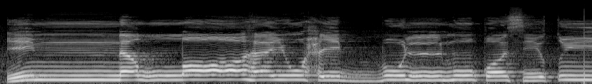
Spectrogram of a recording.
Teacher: Jelaskan qaf yang tebal muqa, kemudian sin yang berbaris di bawah si nipiskan, kemudian ta yang berbaris di bawah juga ditebalkan.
